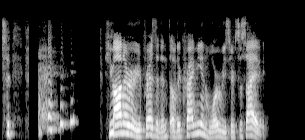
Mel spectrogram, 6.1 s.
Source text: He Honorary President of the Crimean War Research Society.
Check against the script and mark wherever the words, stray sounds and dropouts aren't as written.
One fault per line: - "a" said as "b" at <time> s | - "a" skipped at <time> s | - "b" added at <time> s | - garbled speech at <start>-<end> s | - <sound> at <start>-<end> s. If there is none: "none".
- laugh at 0.7-1.6 s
